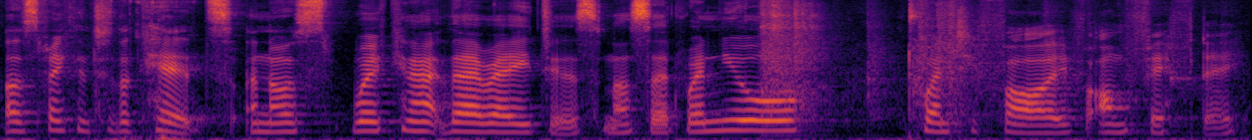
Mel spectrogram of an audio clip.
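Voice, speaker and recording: A woman in her forties chats while demonstrating sewing on a studio shopping show, laughing easily between sentences. Her voice has a gravelly, fry-tinged texture at a middle pitch. A faint noise sits under the recording. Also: steady tone, normal speed. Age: 40s. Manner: giggly, laughs often.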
